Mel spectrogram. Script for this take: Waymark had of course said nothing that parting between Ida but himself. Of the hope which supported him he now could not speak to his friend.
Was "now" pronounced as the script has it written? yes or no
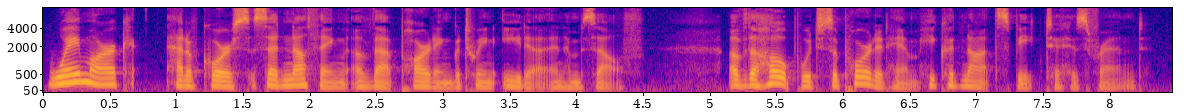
no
